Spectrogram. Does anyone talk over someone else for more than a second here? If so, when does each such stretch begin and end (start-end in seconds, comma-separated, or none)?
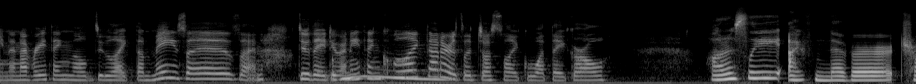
3.3-4.5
